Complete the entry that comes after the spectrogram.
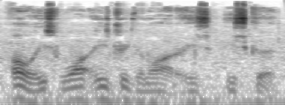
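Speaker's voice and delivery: low, quiet imitation of a guard; soft, low mock self-talk; retold musing aside. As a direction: drop right down, as if thinking aloud. Guard reasoning to himself, retold.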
